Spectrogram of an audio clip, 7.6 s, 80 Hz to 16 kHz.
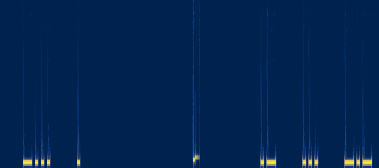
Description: Morse code, heard as a keyed tone, about 20 wpm, spaced as for 11 wpm, 700 Hz. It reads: BE ASK
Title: 3x Character Spacing - Top 200 Words - 20wpm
